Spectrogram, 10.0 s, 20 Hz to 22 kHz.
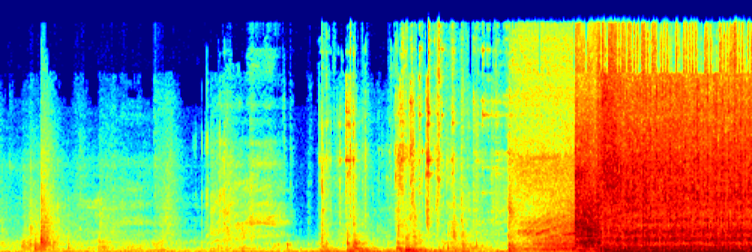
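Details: Rat rod small-block Chevy 350 after turbo cam swap, engine reinstalled: rattling and handling noises, then it catches and settles into a steady, crisper idle with no knocks; normal start and idle.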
